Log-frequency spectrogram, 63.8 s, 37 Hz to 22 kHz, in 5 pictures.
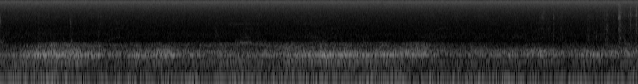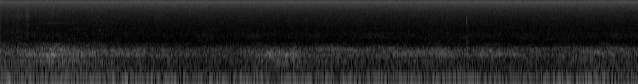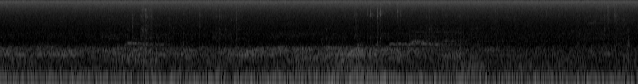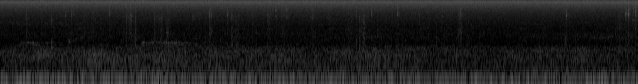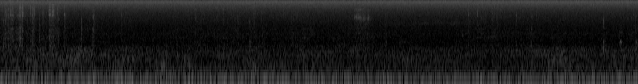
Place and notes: Sounds of the Night, Malvern Hills, Worcestershire, UK - Night
Natural, man-made and mysterious sounds from an overnight recording on the Malvern Hills.
MixPre 3 with 2 x Sennheiser MKH 8020s
England, United Kingdom, 9 March 2019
